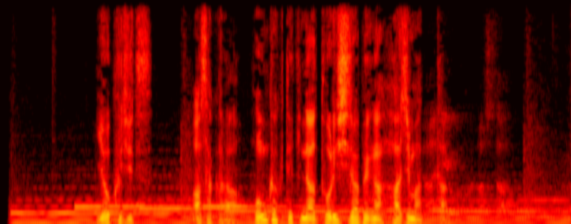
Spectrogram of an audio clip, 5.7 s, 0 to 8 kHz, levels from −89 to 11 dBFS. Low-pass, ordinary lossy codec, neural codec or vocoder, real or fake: none; none; none; real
